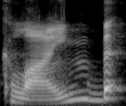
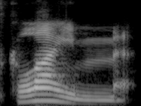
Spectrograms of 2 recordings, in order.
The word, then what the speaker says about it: climb: And please, for the word climb, the last word, the B is silent. It's not climb. It's climb and when you are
